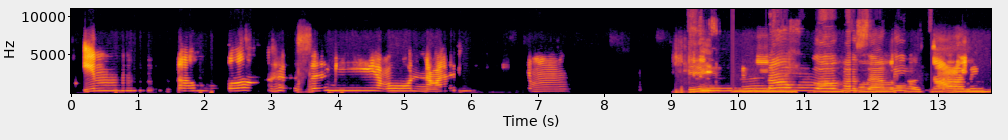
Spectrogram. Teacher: Inna ada nun tasdid, wajib ghunna ya.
